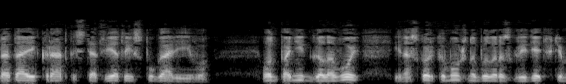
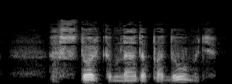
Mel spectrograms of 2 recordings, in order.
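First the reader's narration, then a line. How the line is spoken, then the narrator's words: Hoarse wheeze. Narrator (Russian): Он прохрипел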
